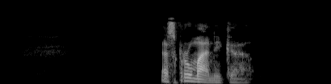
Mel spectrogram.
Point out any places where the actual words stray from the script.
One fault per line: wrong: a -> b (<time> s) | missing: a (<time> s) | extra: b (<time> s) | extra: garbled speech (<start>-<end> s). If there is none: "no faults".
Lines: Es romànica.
no faults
